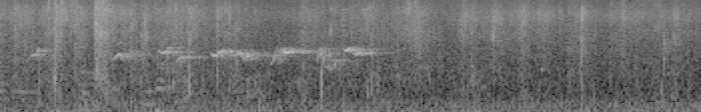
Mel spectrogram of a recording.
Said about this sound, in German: Die Sonne scheint, der Kirchplatz ist still, Vögel zwitschern.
